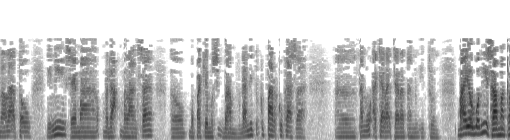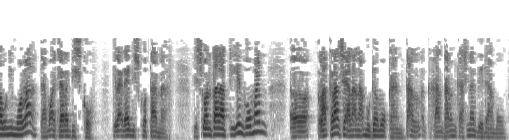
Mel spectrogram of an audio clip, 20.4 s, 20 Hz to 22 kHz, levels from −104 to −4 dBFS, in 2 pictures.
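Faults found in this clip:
Speech dull, smeared throughout, nothing above 7 kHz, fizzy sibilants. Likely AAC compression, heavy, fitting AAC-LC near 16 kbps: coarse quantisation, lowered cut-off.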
